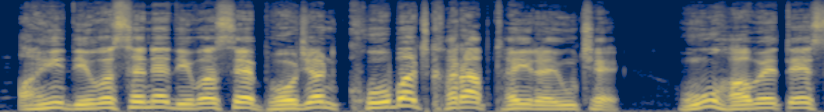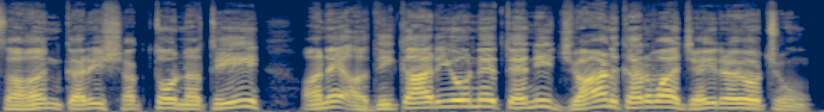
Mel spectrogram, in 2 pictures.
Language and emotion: Gujarati, angry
